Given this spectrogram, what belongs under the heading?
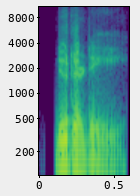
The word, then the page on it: nudity: American English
